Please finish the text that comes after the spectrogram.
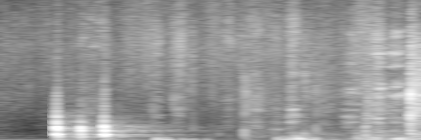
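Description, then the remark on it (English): Knocking on a door: three quick, loud, sharp raps in a rapid burst, followed by softer, duller thumps and rustling. “Imagine bringing yourself to walk up the driveway and knock on the door of your master's house.”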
